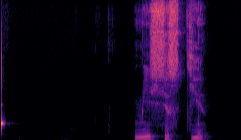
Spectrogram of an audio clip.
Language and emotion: Russian, neutral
